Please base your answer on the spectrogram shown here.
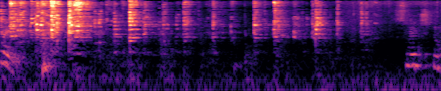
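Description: A table knife set down on a dinner plate after cutting, giving a few light metallic clinks of cutlery against dishware at close range, with brief soft handling sounds in a quiet room.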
